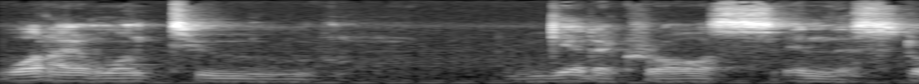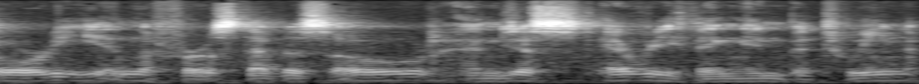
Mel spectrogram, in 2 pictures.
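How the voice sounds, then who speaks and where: A man's very deep, low voice with vocal fry, a bright, sharp tone, fairly even intonation, a moderate pace and audible room echo. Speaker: independent animator. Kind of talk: livestream update talk. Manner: unscripted, hesitant with fillers; stuttering at times.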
